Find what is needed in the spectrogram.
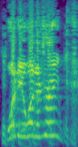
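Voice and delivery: very loud, high-pitched drill-sergeant scream. Retelling how he interrogated them about drinks: imitating a screaming drill sergeant. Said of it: "like a drill sergeant, screaming every question".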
